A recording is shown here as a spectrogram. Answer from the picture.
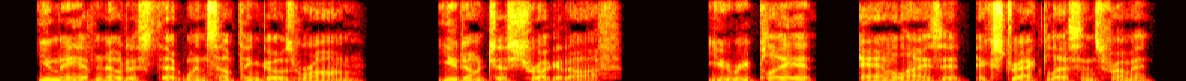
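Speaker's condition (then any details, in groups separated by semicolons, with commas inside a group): No condition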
